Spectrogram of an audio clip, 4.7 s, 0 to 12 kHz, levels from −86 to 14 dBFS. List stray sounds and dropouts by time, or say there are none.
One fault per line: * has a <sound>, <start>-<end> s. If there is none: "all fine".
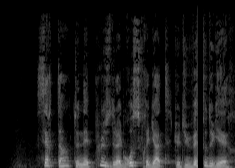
* has a dropout, 3.9-4.1 s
